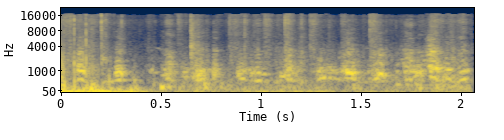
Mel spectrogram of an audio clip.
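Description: Hens cluck at a market where poultry vendors sell chickens. The clucks come quick and choppy, many short bursts at a fairly loud level with no pause, and no voices can be heard.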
